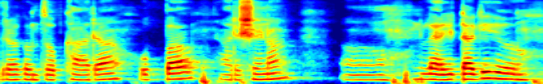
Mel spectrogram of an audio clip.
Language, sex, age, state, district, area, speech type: Kannada, female, 18-30, Karnataka, Gulbarga, urban, spontaneous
